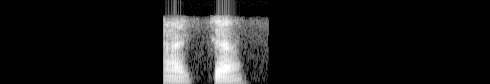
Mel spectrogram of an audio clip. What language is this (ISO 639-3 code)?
sat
